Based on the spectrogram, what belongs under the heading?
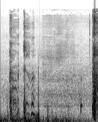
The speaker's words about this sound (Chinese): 激动，激动到咳嗽，天哪！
